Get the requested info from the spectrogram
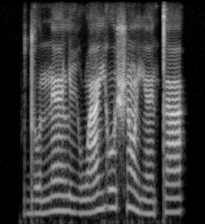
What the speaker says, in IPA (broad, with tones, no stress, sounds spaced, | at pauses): d o˨ n ɛ̃˧ l i˨ w ã˨˦ j o˦ ʃ ɔ̃˦˨ j ɛ̃˨ t ã˧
